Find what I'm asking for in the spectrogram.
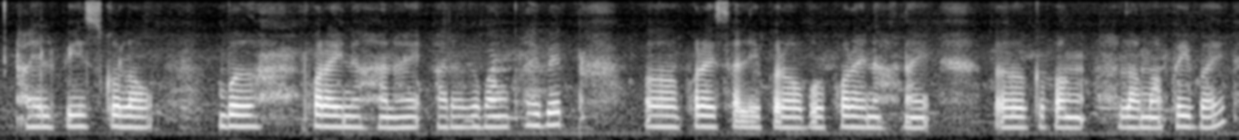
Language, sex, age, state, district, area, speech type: Bodo, female, 30-45, Assam, Udalguri, rural, spontaneous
